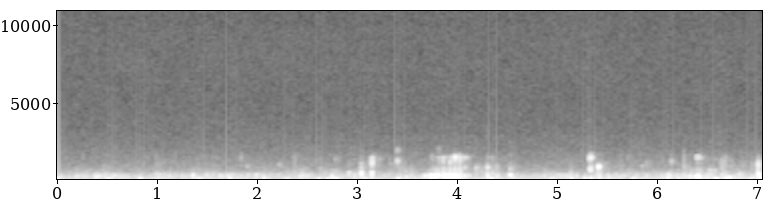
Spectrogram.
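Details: Low, irregular stomach gurgles and rumbles with a longer bubbling rumble midway, after a meal of omelet, coffee and Arizona green tea; ordinary bowel sounds.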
